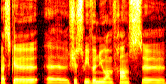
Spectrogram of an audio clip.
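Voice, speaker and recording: Speaking with a slight English accent, a man uses a fairly low pitch and a monotone, flat intonation. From England. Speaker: pastor. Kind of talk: testimony interview. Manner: halting, many hesitations.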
